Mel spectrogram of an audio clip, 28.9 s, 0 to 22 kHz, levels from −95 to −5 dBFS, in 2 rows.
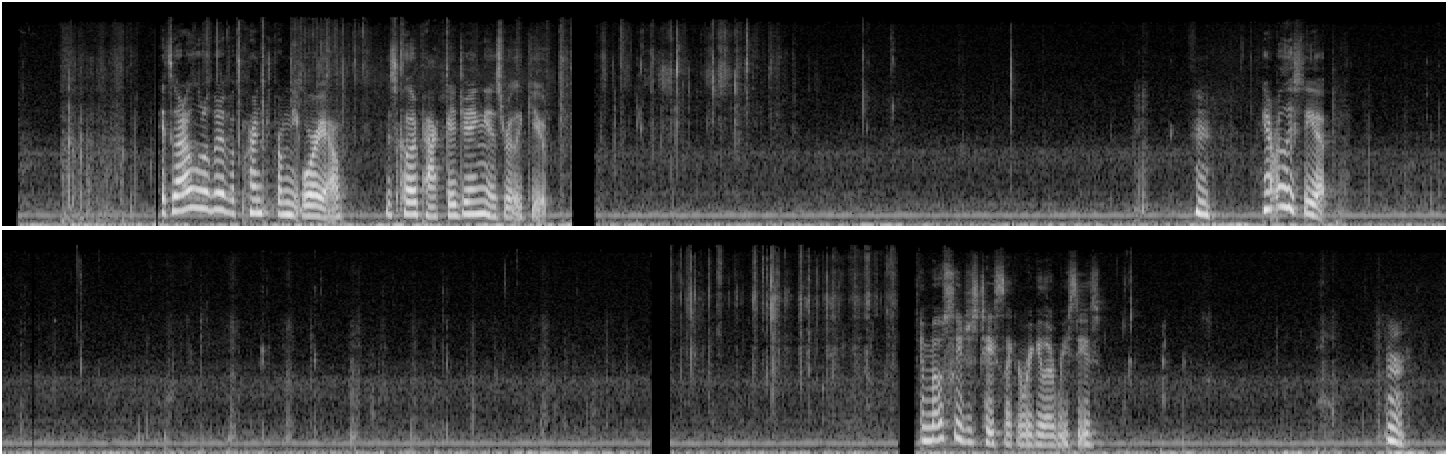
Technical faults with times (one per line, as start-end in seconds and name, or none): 3.62-5.53 mains buzz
